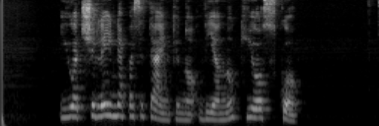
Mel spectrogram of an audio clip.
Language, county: Lithuanian, Kaunas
